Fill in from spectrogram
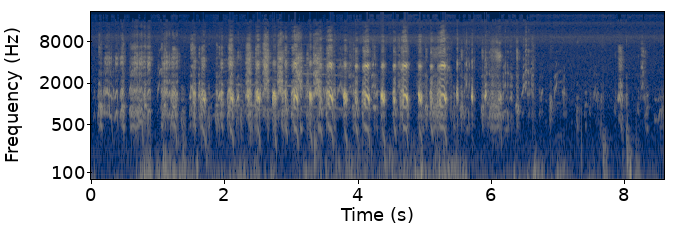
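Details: Chukar partridge giving hurried, repeated clucking chuk notes that build into a dense rhythmic burst midway and then trail off into scattered notes, over a low rumbling background.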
